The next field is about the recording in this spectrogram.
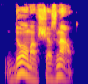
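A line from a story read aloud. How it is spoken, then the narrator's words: Muttered. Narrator (Ukrainian): пробурмотів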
